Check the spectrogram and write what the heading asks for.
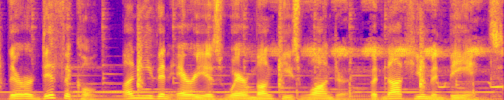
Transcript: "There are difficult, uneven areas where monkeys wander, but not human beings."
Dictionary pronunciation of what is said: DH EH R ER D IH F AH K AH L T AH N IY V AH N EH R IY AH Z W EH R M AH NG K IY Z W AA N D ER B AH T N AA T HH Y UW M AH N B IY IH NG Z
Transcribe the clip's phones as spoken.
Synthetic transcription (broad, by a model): DH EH R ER D IH F AH K AH L T AH N IY V AH N EH R IY AH Z W EH R M AH NG K IY Z W AA N D ER B AH T N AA T HH Y UW M AH N B IY IH NG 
